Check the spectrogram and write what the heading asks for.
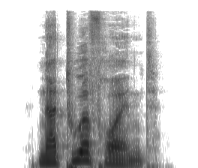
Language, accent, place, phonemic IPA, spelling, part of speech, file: German, Germany, Berlin, /naˈtuːɐ̯ˌfʁɔɪ̯nt/, Naturfreund, noun, De-Naturfreund.ogg
- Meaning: nature lover, nature-lover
